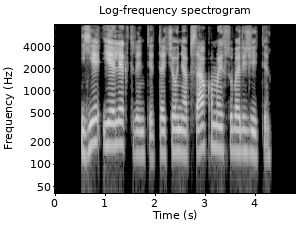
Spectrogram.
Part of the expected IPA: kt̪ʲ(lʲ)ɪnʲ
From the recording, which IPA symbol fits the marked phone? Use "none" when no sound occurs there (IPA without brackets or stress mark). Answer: ɾʲ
